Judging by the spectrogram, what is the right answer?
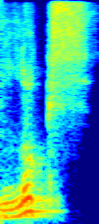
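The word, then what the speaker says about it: lux: if you know latin you know the word looks l-u-x and you see the direct or indirect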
